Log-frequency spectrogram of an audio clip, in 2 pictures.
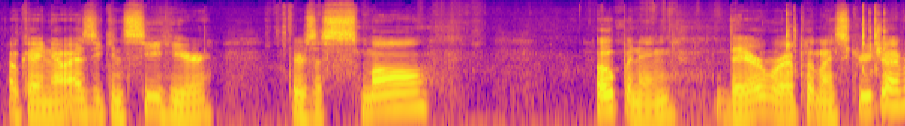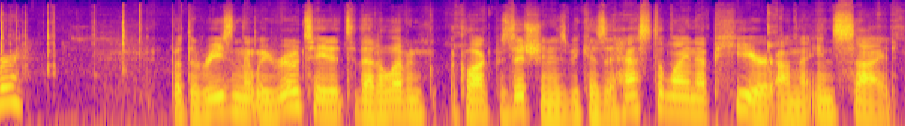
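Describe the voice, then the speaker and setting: Working in or at a car on the dashboard, a man walks through an installation tutorial step by step in plain-spoken, casual instruction. He talks briskly in a mid-range voice with vocal fry, and a little hiss or hum sits under the audio.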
